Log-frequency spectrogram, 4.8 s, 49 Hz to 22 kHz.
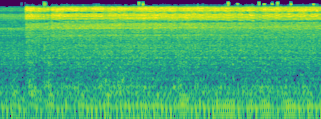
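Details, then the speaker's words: Chevy Equinox 2.4 that won't idle and dies: idles up briefly after start, then a low lumpy, stumbling idle; brake cleaner sprayed at the intake smooths it, pointing to a leaking gasket on the intake's back side. "It's running real rough. And then you put the brake cleaner on there, and then it gets the appropriate amount of fuel sucked in through the gasket that's leaking on the back side of the intake, and it starts smoothing out. So that tells me that I got a bad intake."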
